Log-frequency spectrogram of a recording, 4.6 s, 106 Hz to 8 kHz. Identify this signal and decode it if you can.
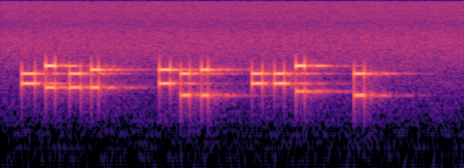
DTMF, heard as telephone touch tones, dialled by hand, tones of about 100 ms, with room echo. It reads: *978 012 **6 1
